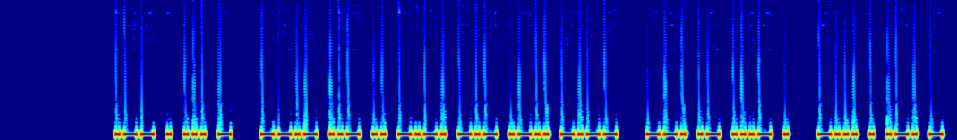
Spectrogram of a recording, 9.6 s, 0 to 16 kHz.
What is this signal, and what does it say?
Morse code, heard as a keyed tone, about 28 wpm, 700 Hz. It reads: WEST QUICKLY GAVE BERT
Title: Pangram Challenge v2 - 28wpm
